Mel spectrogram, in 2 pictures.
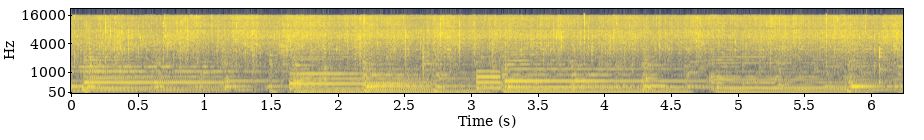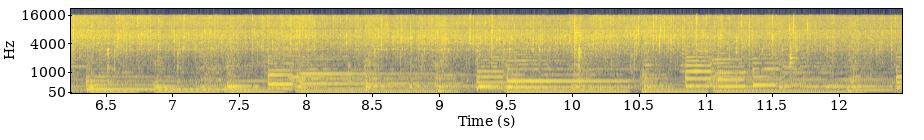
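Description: Chopped garlic and diced chili peppers sizzling in hot oil in a wok, stirred with a wooden spatula. Background music with held notes and a bass line plays throughout.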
